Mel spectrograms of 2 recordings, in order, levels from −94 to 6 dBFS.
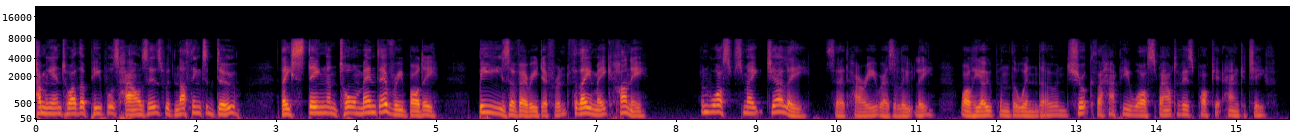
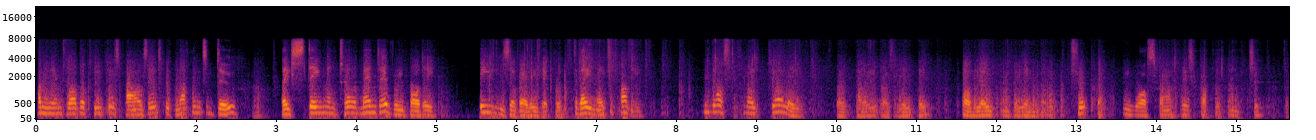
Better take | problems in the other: first | noise reduction (neural mask model RNNoise)

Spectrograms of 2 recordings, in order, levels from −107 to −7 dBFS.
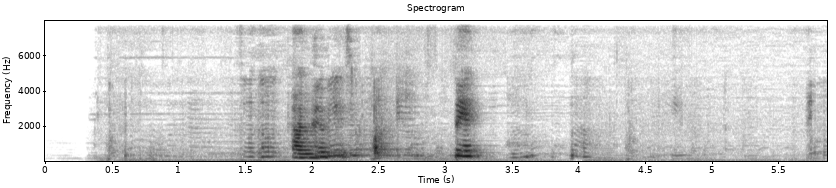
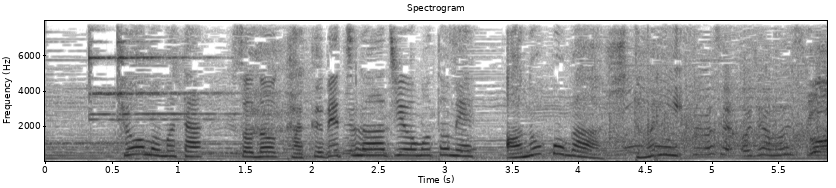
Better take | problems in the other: second | noise reduction (neural mask model DeepFilterNet 3)

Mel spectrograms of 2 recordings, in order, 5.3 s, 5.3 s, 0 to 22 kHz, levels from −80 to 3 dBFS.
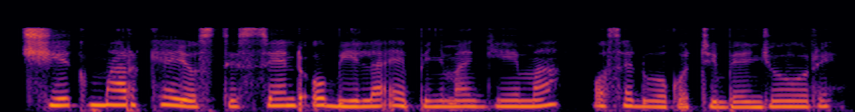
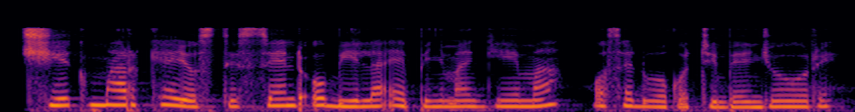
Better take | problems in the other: second | noise reduction (neural mask model Resemble Enhance denoiser)

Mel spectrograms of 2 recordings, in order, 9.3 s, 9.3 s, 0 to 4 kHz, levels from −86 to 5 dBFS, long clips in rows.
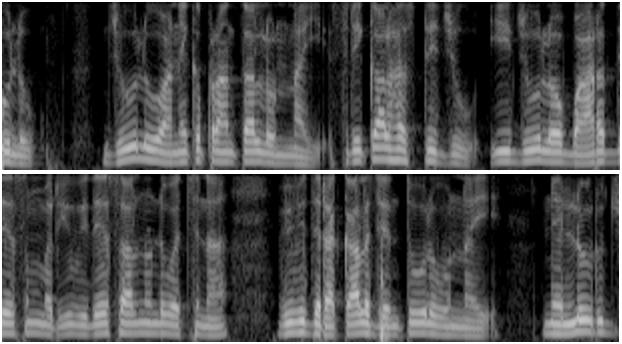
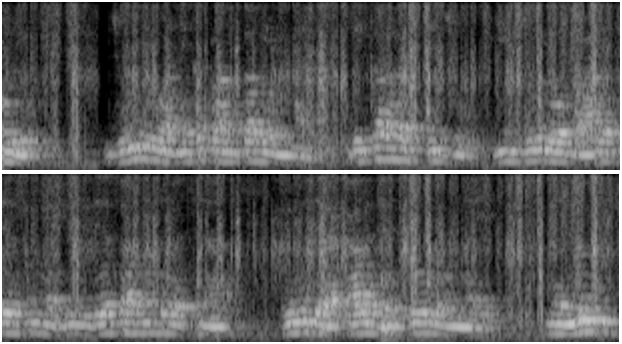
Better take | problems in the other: first | background sound (Writing); 12 dB below the speech // room echo; dies away in 0.6 s

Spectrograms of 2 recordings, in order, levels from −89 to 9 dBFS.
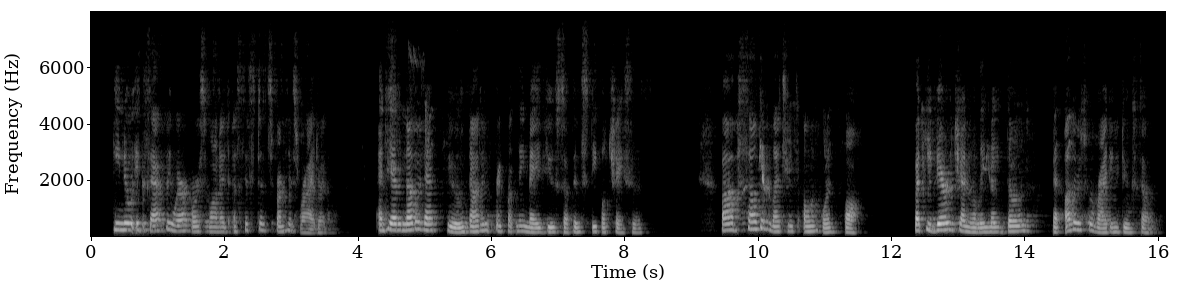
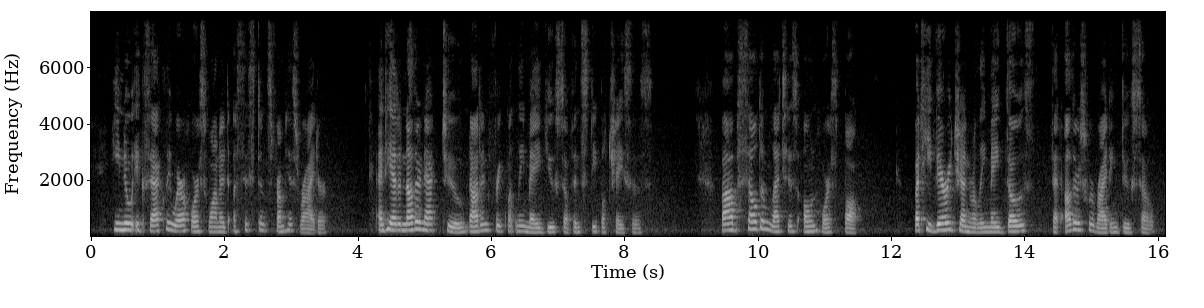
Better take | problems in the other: second | noise reduction (neural mask model DeepFilterNet 3)

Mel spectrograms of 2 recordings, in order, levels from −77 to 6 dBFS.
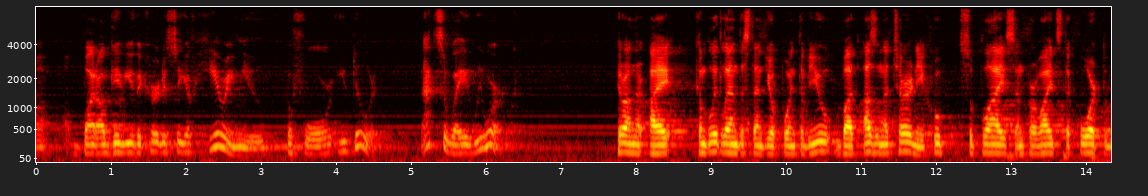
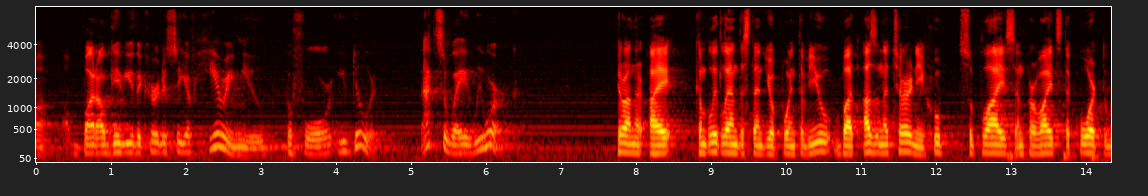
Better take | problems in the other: second | room echo; dies away in 2 s

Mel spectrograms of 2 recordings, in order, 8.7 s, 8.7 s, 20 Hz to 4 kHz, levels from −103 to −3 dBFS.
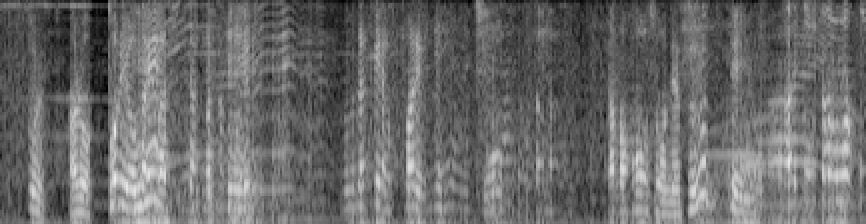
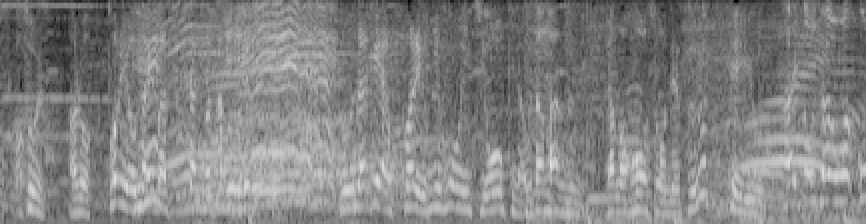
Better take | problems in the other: second | noise reduction (neural mask model RNNoise)

